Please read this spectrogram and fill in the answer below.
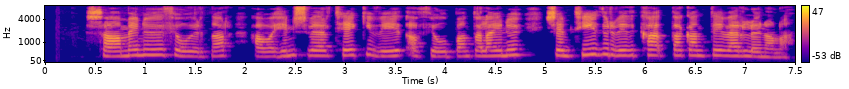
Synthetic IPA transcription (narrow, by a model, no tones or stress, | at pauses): saːmejnʏðʏθjoːwðɪɾt̪̚naɾ̥ | havaɦɪnsvɛːðaɾ̥t̪ʰɛːcɪvɪða̰ðθjowðpant̪alaːjɪnʏ | sɛmt̪ʰiːðʏɾvɪðkʰat̪ːakant̪ɪvɛɾlœɥnanːa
